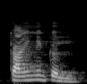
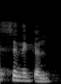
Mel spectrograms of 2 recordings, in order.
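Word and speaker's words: cynical: खा इज फॉर कार, तो काइनिकल नहीं, सी का साउंड देगा यहाँ पर, ठीक है ना। तो साइनिकल नहीं, ये वाई वाला उस तरफ नहीं जाएगा। अब कुछ वर्ड्स की प्रोनाउंसिएशन चेंज होती है। आप सी वाई साइकिल में बिल्कुल सही साइकिल कर रहे थे उसको, लेकिन ये है सिनिकल।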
